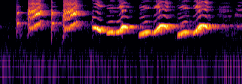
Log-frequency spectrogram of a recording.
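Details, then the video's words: Morning voice-training song from a black-throated laughingthrush: two sharp upswept notes, then a flowing sequence of mellow whistles that rise and fall over two seconds, over a faint hum. "Khướu mun hót luyện giọng . Khướu hót sáng luyện giọng kích bổi"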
